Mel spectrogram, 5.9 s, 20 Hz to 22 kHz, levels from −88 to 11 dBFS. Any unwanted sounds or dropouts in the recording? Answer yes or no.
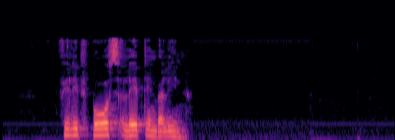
no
